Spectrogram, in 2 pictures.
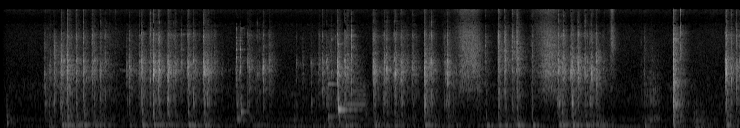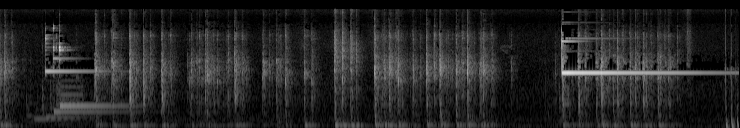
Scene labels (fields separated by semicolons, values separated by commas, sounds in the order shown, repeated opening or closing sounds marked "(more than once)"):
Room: office; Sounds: keyboard typing, phone ringing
